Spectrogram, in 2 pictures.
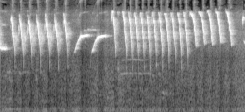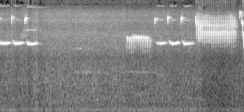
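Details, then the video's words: Canary song played to prompt silent canaries to sing: rapid trills of high descending notes, a few clear whistled tones, then a sustained buzzy note and more fast trills. "Pancingan Kenari Malas Bunyi‼️Dengar Langsung Nyaut Gacor Dor"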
